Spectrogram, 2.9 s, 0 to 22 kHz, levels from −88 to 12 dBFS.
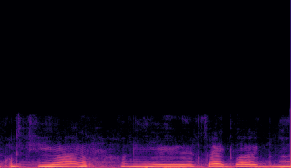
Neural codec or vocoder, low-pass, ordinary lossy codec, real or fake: codec, 24 kHz, 3 kbps, HILCodec; 7.2 kHz; none; fake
